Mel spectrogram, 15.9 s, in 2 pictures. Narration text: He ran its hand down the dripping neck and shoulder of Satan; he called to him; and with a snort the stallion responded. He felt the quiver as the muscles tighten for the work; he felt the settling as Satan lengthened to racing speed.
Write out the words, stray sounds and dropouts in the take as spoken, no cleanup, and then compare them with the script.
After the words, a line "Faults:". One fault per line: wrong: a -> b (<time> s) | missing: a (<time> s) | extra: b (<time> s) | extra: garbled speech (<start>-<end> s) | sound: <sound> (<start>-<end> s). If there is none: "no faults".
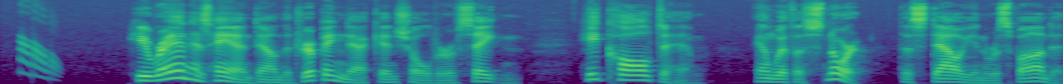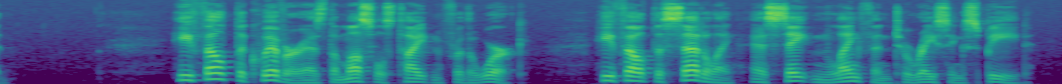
He ran his hand down the dripping neck and shoulder of Satan; he called to him; and with a snort the stallion responded. He felt the quiver as the muscles tightened for the work; he felt the settling as Satan lengthened to racing speed.
Faults:
sound: chirp (0.1-0.5 s)
wrong: its -> his (1.4 s)
wrong: tighten -> tightened (10.9 s)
